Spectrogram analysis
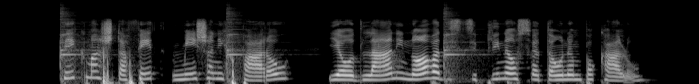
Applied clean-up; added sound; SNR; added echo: none; Hammer; 16 dB; none.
